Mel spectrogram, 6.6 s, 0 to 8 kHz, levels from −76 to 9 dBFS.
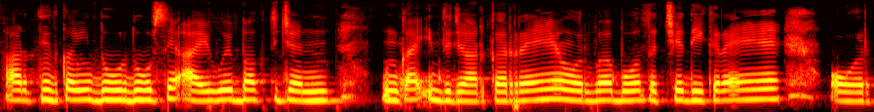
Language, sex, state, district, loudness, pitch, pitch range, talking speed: Hindi, female, Rajasthan, Jaipur, -13 LUFS, 225 Hz, 215-230 Hz, 200 wpm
